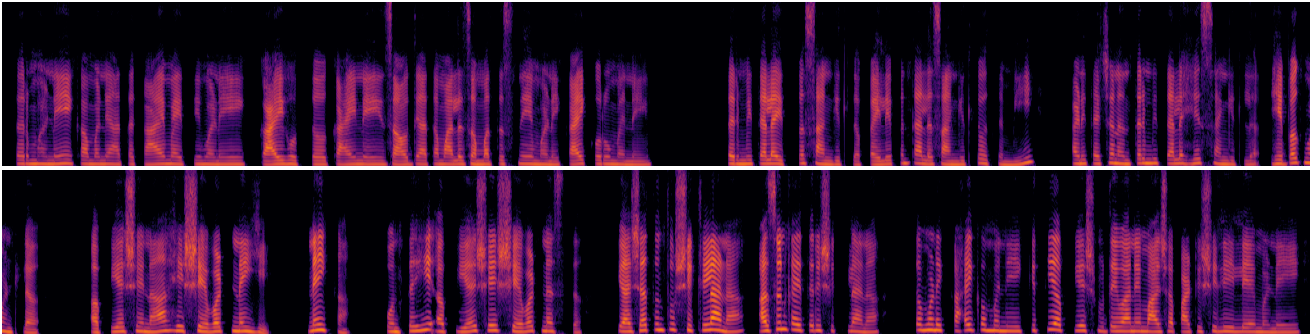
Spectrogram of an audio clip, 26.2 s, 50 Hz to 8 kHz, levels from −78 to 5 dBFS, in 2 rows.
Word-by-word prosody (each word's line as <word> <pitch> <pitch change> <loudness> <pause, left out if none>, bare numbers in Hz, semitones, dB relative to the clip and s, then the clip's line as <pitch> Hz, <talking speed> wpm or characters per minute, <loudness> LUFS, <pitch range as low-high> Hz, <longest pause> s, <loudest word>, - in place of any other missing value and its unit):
तर 185 0 -4
म्हणे 185 +2 0
का 185 - -3
म्हणे 180 0 -3
आता 175 0 -6
काय 165 +2 0
माहिती 175 -1 -4
म्हणे 170 0 -4 0.2
काय 165 +2 +5
होतं, 170 -1 -4
काय 165 0 -1
नाही, 170 -1 -2
जाऊदे 165 +1 0
आता, 175 +1 -3
मला 175 0 0
जमतच 170 +1 -2
नाही 185 -1 -2
म्हणे, 165 -2 -3
काय 170 +2 +4
करू 180 -1 -5
म्हणे? 155 -2 -5 0.8
तर 185 -1 +2
मी 180 +1 0
त्याला 190 0 +5
इतकं 190 +3 -1
सांगितलं, 165 -4 0
पहिले 165 +1 -1
पण 210 - -6
त्याला 195 -5 0
सांगितलं 165 +3 -2
होतं 185 -5 -7
मी 200 - -3 0.4
आणि 195 0 0
त्याच्यानंतर 195 0 -2
मी 210 0 +1
त्याला 200 +1 0
हेच 205 +3 -1
सांगितलं, 170 -3 0 0.2
हे 190 0 +3
बघ 225 - +5
म्हटलं, 175 -8 -2 0.5
अपयश 195 +5 0
आहे 210 - +1
ना, 190 +3 +3
हे 235 -1 0
शेवट 205 -1 +5
नाहीये 210 -8 +2 0.4
नाही 270 +2 +9
का? 165 -4 -8 0.4
कोणतंही 225 +7 +1
अपयश 200 +3 0
हे 255 - +6
शेवट 215 -1 +2
नसतं, 205 -5 -2 0.4
याच्यातून 250 +7 +4
तू 290 - -2
शिकला 265 +2 +8
ना, 195 -3 -1 0.2
अजून 245 +9 +7
काहीतरी 255 -4 0
शिकला 215 -2 -2
ना. 180 0 -5 0.4
तर - - +1
म्हणे 265 0 +3
काय 245 +4 +1 0.2
म्हणे 220 -3 0
किती 260 +4 0
अपयश 245 -3 0
देवाने 215 -1 +2
माझ्या 200 0 +1
पाठीशी 200 +2 -2
लिहले 200 -2 -2
आहे 190 - -1
म्हणे, 175 -1 -5
190 Hz, 170 wpm, -25 LUFS, 170-215 Hz, 0.8 s, नाही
